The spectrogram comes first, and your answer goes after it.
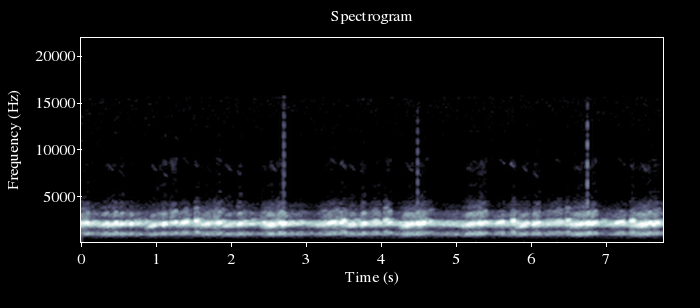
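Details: Frogs croaking en masse in a spring wetland, live recording without looping: a constant buzzing trill chorus with gentle swells, over a steady low rumble and a few isolated clicks.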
